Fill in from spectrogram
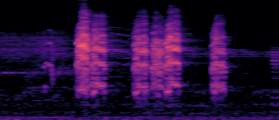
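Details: Rainbow lorikeet in trees during courtship: a burst of harsh, grating screeches, one doubled, then a rapid run of three, then a single shorter one, with a faint rising whistle before them.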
